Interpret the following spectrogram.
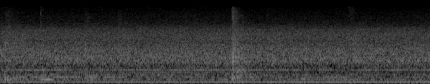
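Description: Steady room tone: an even hiss with a low steady hum, broken once by a faint click a little over two seconds in.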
